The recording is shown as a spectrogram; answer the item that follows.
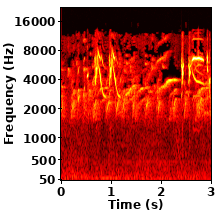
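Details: Singing wild Moroccan European goldfinch, Ouidani style, recorded for training caged birds. Downslurred liquid notes and scattered chirps, closing with a sharp high whistle and a short buzzy burst.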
